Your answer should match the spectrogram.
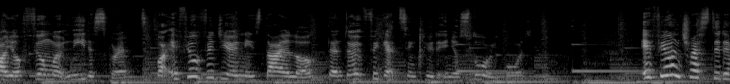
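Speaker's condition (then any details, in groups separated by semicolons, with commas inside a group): No condition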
